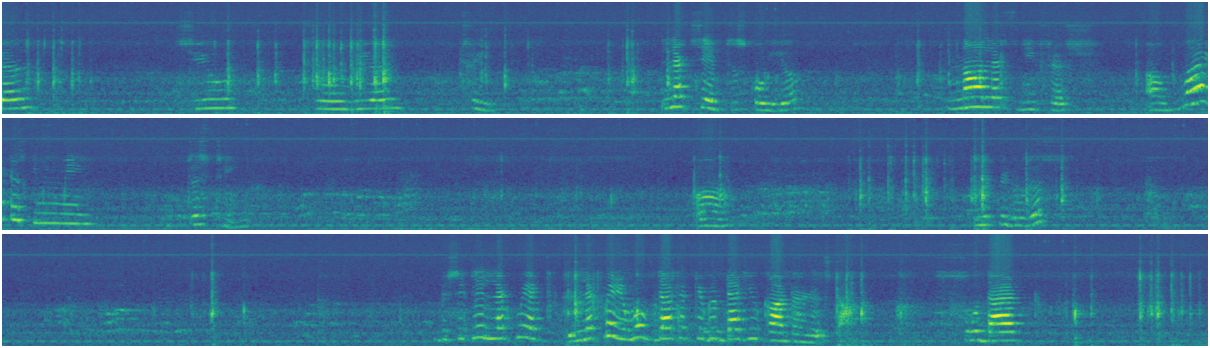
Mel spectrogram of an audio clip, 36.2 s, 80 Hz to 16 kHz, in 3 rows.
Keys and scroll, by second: 0.0-0.4 typing, 2.3-4.9 typing, 6.0 ctrl+s, 20.6 Delete, 21.0 shift+1, 21.9 ctrl+Return, 26.2 BackSpace, 29.8 BackSpace, 32.5 Delete, 32.7 Delete, 35.2-36.1 typing.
